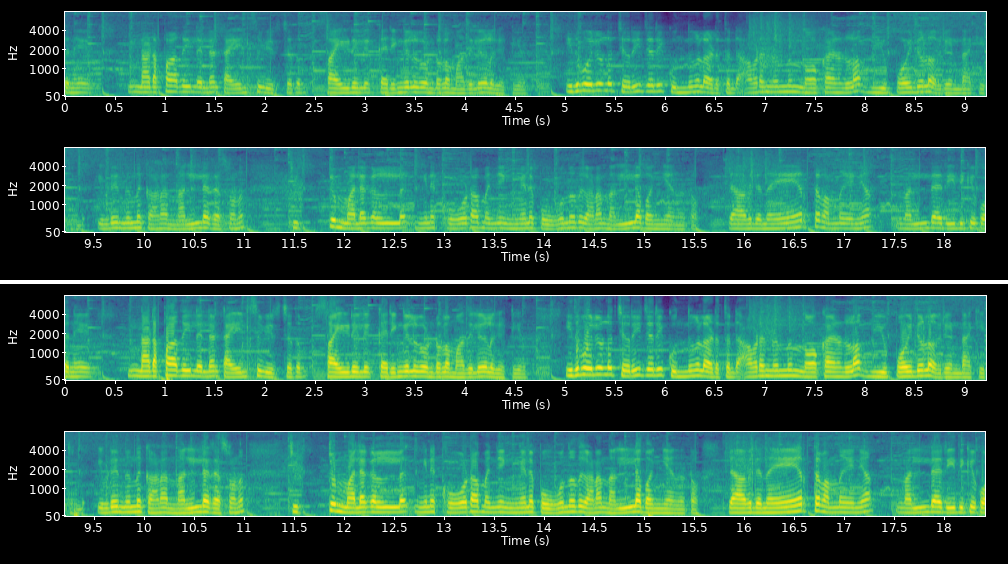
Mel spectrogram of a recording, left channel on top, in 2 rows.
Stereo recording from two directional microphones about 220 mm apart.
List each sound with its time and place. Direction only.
0.7 s speech: 45° right (ahead or behind)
